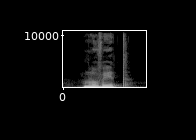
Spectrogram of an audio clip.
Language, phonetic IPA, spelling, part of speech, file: Czech, [ˈmluvɪt], mluvit, verb, Cs-mluvit.ogg
- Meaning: 1. to speak 2. to butt in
